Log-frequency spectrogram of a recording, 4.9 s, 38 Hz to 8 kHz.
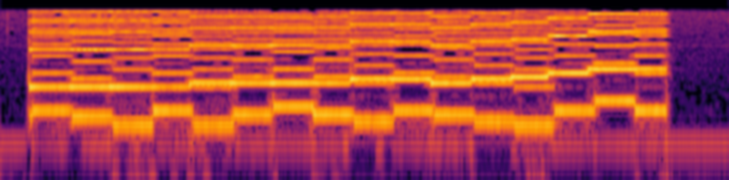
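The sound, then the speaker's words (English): A bright, tinny electronic jingle plays a bouncy tune of evenly stepped notes, an ice cream truck melody of Little Brown Jug, loud, with a low steady hum underneath and no voices. “Let's go now to number 6, Little Brown Jug.”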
